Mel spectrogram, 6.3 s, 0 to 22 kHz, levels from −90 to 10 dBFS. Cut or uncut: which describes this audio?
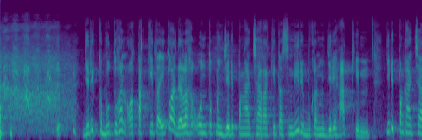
cut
